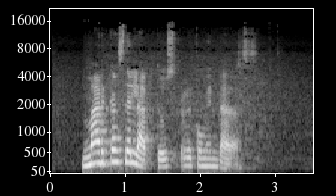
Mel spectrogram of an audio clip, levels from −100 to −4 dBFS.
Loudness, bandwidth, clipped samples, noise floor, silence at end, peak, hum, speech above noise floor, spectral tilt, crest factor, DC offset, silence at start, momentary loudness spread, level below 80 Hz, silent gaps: -18 LUFS; 15 kHz; under 0.1%; -60 dBFS; 0.9 s; -2 dBFS; none; 42 dB; -5.5 dB/octave; 18 dB; under 0.1%; 0.45 s; 11 LU; -62 dBFS; none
